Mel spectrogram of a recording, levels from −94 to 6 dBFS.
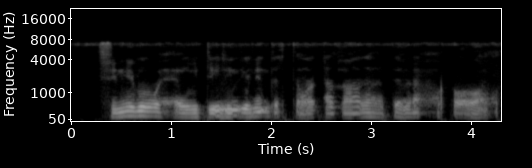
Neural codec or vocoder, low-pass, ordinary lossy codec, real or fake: codec, 16 kHz, 1 kbps, FreqCodec, larger model; 7.2 kHz; none; fake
